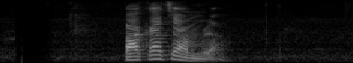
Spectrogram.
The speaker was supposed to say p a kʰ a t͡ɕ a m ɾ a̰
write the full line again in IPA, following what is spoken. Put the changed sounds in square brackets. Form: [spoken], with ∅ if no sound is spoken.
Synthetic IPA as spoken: p a [k] a t͡ɕ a m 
